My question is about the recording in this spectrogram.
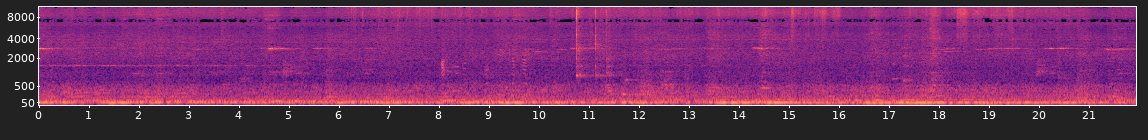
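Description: Steady low rumble and hum at a platform where a Tobu 350-series train stands, with faint voices in the background and a couple of brief clicks about eleven seconds in.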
